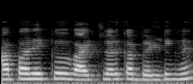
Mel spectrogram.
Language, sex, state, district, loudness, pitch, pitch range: Hindi, female, Uttar Pradesh, Budaun, -13 LUFS, 240 Hz, 235-255 Hz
